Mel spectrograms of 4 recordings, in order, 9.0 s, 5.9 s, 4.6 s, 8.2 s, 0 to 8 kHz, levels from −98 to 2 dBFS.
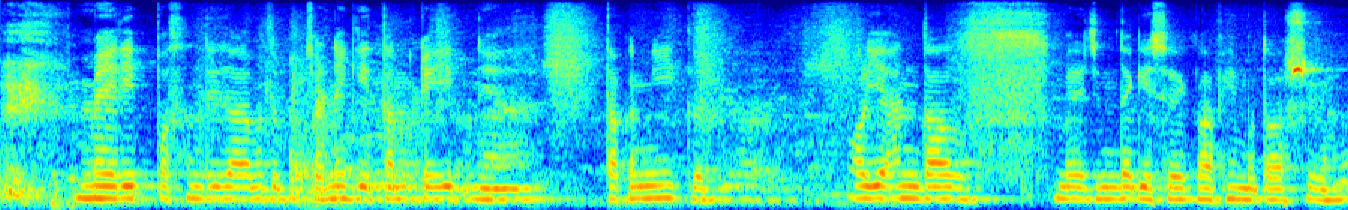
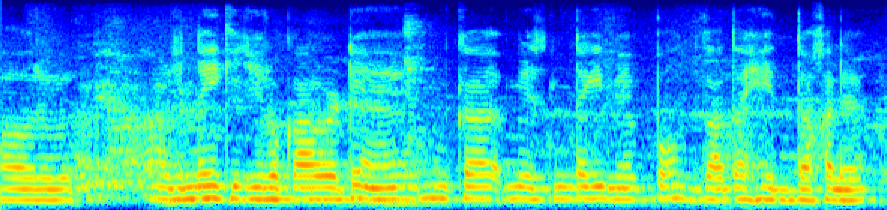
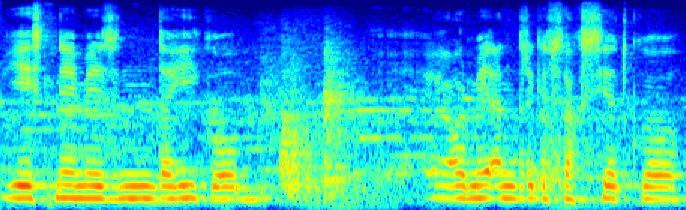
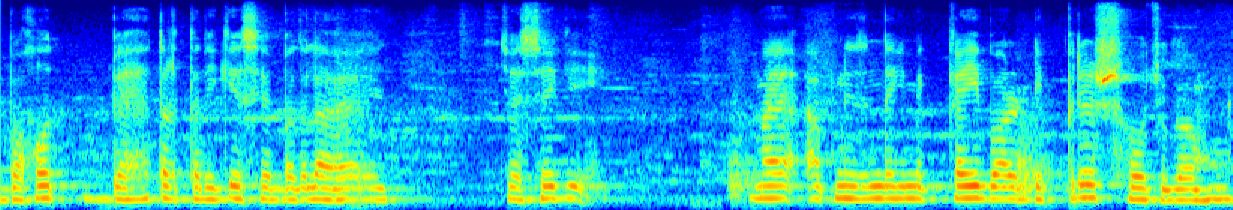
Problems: constant background noise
